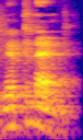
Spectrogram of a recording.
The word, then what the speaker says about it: lieutenant: রাখবো কি করে হ্যাঁ কারণ যা উচ্চারণ রয়েছে লেফটেনেন্ট সেই হিসাবে কিন্তু এর স্পেলিংটা লিখা হচ্ছে না তাহলে আমরা মনে রাখবো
